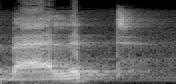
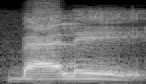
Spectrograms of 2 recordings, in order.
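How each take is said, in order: First: The final t sound is pronounced. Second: The final t sound is silent. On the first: The speaker calls it wrong. "എന്നല്ല പറയുക" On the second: The speaker calls it right. "ഇങ്ങനെയാണ് pronounce ചെയ്യുക"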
